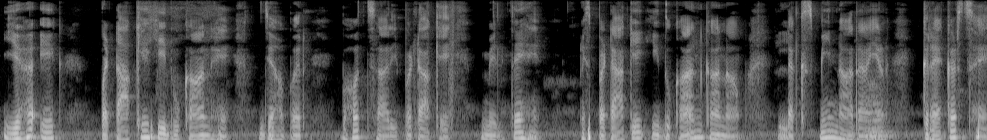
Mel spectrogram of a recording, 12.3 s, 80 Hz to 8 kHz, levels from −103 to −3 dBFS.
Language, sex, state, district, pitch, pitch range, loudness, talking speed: Hindi, male, Uttar Pradesh, Etah, 105 Hz, 90-125 Hz, -34 LUFS, 110 wpm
